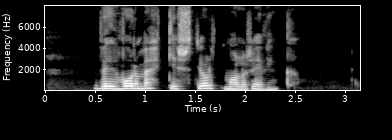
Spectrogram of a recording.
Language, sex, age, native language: Icelandic, female, 30-39, Icelandic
